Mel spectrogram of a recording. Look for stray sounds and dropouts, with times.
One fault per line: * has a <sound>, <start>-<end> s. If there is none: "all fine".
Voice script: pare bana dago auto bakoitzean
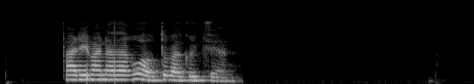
all fine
